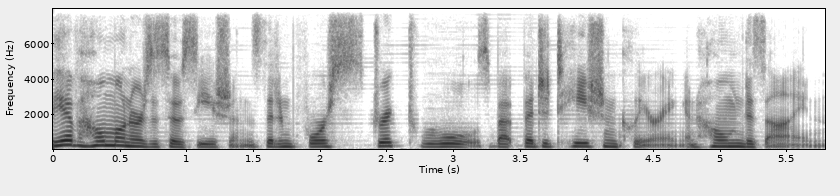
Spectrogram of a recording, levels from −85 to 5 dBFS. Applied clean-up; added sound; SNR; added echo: neural separator model SepFormer DNS4.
